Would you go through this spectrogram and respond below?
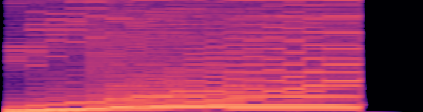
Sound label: Round Start Music, Again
